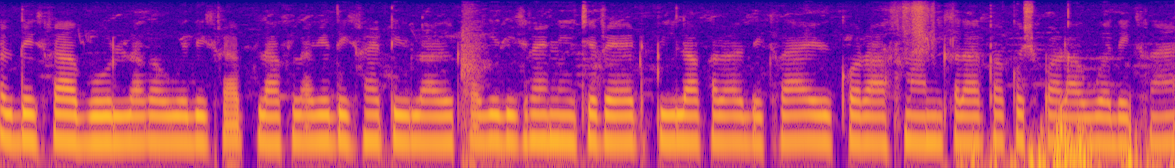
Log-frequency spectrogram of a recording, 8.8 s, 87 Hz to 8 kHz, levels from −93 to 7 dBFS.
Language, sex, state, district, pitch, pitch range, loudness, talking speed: Hindi, female, Bihar, Sitamarhi, 180 Hz, 175-180 Hz, -15 LUFS, 260 wpm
